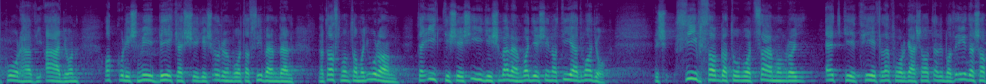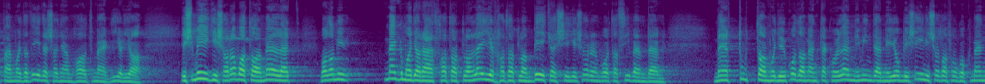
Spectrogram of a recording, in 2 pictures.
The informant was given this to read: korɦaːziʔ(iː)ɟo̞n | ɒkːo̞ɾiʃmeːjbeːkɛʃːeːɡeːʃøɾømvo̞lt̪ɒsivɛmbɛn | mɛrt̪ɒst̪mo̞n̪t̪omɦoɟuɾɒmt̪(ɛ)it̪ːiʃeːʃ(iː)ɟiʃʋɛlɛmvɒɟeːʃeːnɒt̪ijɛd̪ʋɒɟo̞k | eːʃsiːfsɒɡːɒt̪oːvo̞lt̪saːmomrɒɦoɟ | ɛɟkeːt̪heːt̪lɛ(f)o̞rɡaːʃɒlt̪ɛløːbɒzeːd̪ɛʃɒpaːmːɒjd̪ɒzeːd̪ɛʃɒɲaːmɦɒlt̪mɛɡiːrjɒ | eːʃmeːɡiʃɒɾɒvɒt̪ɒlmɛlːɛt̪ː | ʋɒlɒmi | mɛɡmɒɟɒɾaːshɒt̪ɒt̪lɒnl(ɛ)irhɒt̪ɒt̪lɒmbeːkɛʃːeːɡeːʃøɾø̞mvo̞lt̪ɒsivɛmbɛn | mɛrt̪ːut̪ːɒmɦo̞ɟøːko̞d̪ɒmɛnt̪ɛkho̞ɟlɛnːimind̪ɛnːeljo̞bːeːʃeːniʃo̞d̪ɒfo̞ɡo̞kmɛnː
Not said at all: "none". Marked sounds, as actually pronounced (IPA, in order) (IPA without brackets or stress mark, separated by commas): aː, ɛ, iː, f, ɛ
